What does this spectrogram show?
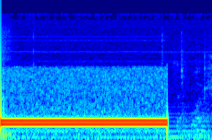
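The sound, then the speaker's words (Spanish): A steady, loud telephone tone after a listener's dropped call to a radio program drones continuously for about a second and a half, then cuts off abruptly into near silence. “vamos a ir al pueblo, que tenemos una llamada, doctor, con su permiso.”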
